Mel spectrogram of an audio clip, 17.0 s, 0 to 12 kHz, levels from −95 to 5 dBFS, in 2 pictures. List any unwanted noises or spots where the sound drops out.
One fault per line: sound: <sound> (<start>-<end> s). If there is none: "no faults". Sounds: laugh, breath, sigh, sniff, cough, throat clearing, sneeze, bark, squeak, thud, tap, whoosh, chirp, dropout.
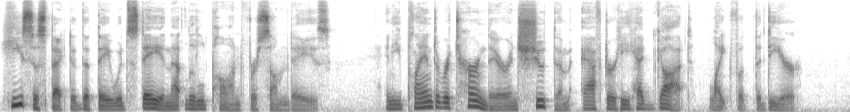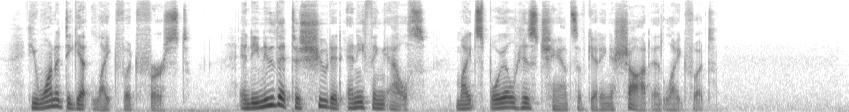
no faults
